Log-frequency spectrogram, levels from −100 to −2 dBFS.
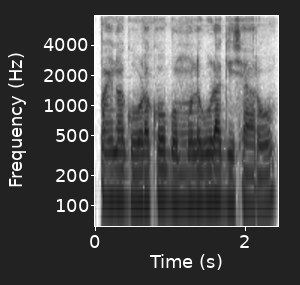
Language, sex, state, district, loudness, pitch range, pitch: Telugu, male, Telangana, Hyderabad, -17 LUFS, 105-115 Hz, 110 Hz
